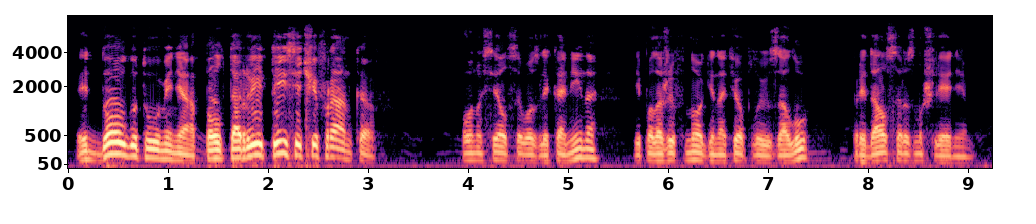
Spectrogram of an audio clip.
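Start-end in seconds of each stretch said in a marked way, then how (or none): 0.1-3.1 exclaiming aloud, much slower. Pacing the room, a husband suddenly speaks up to his wife: exclaiming. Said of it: "он воскликнул".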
